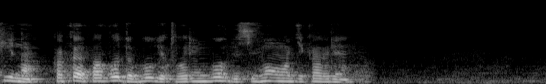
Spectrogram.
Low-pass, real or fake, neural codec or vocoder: 7.2 kHz; fake; codec, 44.1 kHz, 3.4 kbps, Pupu-Codec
